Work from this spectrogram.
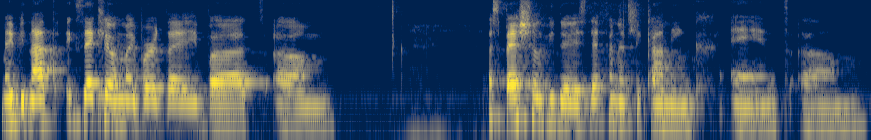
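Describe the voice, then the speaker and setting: A woman who is a native Slovenian speaker, hosting a casual live chat in a gentle, encouraging and effusive way, often pausing mid-thought. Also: low-pitched, fairly even intonation, slight background noise. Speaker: live stream host and blogger.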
